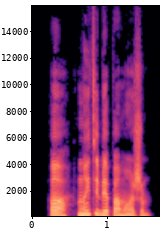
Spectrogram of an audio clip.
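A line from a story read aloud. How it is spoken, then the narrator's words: Cheerful remark. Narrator (Russian): весело заметила Мэтти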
